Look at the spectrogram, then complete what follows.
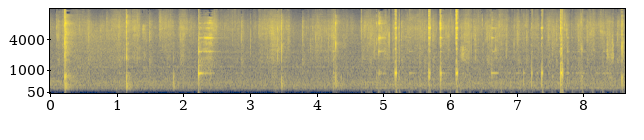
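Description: Metal fork mashing soft cooked sweet potato in a glass mixing bowl, its tines clinking and tapping against the glass in irregular sharp strikes that come more often in the second half.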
